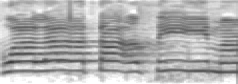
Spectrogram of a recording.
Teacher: Ma, nggak usah pakai hamzah ujungnya. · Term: mad iwad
